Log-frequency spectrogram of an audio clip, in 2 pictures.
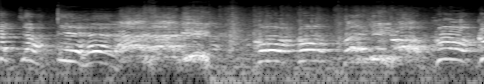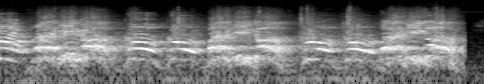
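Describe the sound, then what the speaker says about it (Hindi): Young doctors protesting at Lady Reading Hospital chant slogans in unison, a crowd of voices shouting in a steady repeating call-and-response rhythm, loud and close, for nearly ten seconds. "लेडी रीडिंग अस्पताल में एहतजाजी मुजाहरा करते हुए इंतजामिया के खिलाफ खूब नारेबाजी की।"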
